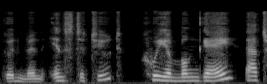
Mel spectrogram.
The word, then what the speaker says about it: Cuyamungue: Goodman Institute, Cuyamungue, that's pronounced, where workshops are held pretty much through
